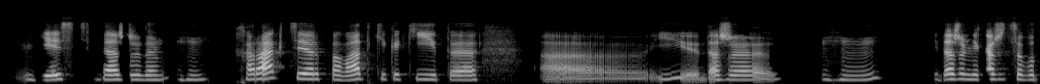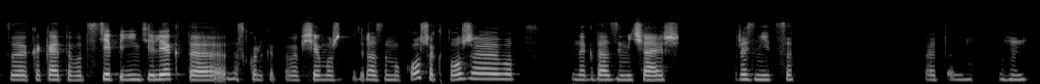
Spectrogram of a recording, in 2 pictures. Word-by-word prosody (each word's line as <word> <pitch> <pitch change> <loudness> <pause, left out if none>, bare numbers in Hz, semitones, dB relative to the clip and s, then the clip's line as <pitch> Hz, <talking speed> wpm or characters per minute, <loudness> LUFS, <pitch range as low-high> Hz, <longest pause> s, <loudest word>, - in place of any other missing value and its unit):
М, 225 -2 -15
есть 220 +3 +1
даже, 225 0 +2
да, 215 0 -4 0.2
мгм, 220 +2 -12 0.2
характер, 250 0 +5
повадки 225 +3 +1
какие-то. 225 -3 -1 0.6
А, - - -6
и 285 +3 -5
даже 215 -1 +2 0.5
мгм, 220 +5 -12 0.5
и - - -16
даже, 245 +2 +6
мне 230 -1 -3
кажется, 240 0 +3
вот, 220 0 -9
э, 215 -1 -2
какая-то 220 -1 -2
вот 205 +1 -12
степень 235 -2 +2
интеллекта, 225 -1 +1
насколько 230 -4 -12
это 205 - -21
вообще 205 +1 +1
может 215 0 -1
быть - - -23
разным 215 -1 -7
у - - -12
кошек 260 -1 -4
тоже 250 +2 0
вот 240 0 -6 0.5
иногда 220 -1 -5
замечаешь, 210 -1 +2 0.6
разнится. 225 -1 -6 1.3
Поэтому, 220 +1 -16 0.3
мгм. 225 0 -11
225 Hz, 105 wpm, -24 LUFS, 215-235 Hz, 1.3 s, даже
